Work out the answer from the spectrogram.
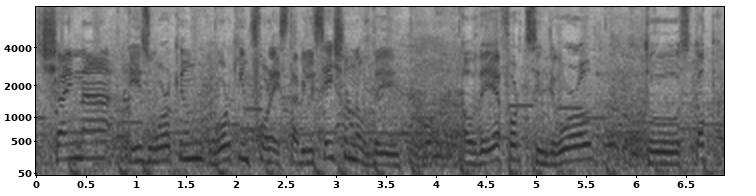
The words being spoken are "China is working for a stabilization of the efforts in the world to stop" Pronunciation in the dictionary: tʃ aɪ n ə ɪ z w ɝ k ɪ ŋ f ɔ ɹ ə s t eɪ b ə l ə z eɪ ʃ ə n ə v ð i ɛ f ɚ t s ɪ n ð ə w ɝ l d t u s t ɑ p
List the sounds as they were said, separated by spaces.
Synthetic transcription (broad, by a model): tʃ aɪ n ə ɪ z w ɝ k ɪ ŋ f ɔ ɹ ə s t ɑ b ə l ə s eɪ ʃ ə n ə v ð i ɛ f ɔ t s ɪ n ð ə w ɝ l d t u s t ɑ p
